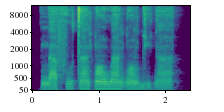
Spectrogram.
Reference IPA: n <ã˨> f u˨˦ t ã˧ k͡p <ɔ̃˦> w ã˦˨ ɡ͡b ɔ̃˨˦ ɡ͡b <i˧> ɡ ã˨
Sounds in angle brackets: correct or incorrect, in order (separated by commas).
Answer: incorrect, correct, correct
